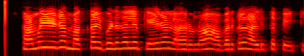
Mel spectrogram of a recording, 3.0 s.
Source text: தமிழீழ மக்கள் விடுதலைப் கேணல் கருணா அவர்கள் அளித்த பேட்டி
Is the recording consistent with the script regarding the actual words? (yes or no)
yes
